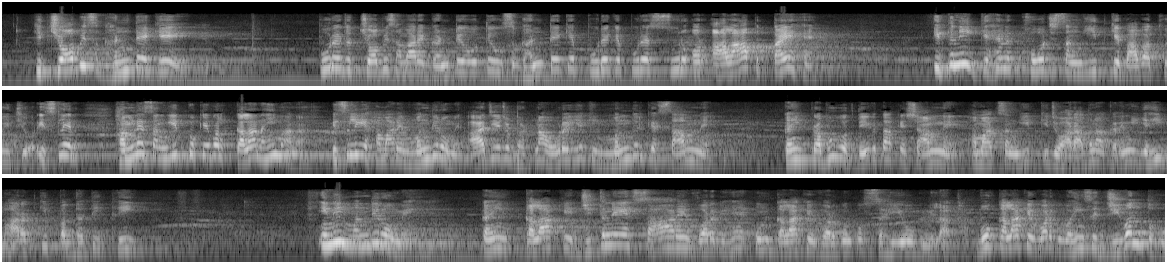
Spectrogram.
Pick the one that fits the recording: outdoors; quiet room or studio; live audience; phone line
live audience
